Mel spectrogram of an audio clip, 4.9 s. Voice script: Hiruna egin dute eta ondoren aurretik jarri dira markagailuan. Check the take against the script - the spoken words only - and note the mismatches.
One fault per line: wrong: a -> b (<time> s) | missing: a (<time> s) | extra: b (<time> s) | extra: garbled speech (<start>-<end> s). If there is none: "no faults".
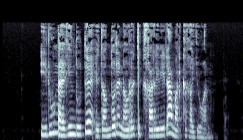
no faults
